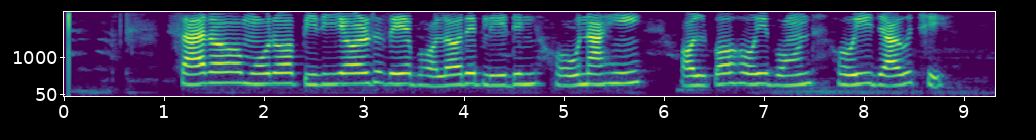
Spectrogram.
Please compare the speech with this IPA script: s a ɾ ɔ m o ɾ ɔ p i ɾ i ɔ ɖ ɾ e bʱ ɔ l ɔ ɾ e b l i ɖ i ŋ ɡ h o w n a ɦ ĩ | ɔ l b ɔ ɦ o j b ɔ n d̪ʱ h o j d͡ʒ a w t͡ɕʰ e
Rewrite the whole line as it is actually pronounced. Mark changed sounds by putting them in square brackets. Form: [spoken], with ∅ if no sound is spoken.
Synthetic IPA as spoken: s a ɾ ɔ m o ɾ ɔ p i ɾ i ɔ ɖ ɾ e bʱ ɔ l ɔ ɾ e b l i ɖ i ŋ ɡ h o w n a ɦ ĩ | ɔ l [p] ɔ ɦ o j b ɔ n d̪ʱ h o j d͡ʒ a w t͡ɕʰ [i]

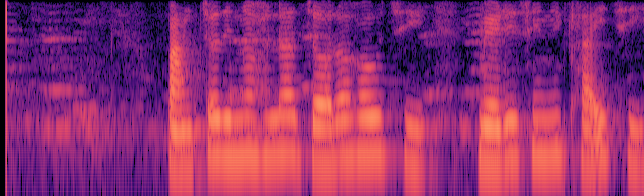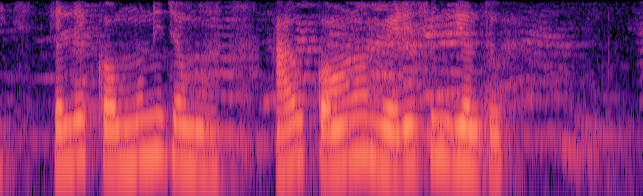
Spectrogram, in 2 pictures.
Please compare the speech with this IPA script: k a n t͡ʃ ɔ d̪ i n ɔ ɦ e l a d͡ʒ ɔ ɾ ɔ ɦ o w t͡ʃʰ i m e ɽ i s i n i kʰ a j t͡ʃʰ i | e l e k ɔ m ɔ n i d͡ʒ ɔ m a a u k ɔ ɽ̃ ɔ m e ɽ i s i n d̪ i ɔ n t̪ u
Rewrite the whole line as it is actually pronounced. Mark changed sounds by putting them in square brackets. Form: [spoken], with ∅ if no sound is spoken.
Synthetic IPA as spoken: [p] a n t͡ʃ ɔ d̪ i n ɔ ɦ e l a d͡ʒ ɔ ɾ ɔ ɦ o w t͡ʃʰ i m e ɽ i s i n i kʰ a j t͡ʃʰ i | e l e k ɔ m [u] n i d͡ʒ ɔ m a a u k ɔ ɽ̃ ɔ m e ɽ i s i n d̪ i ɔ n t̪ u

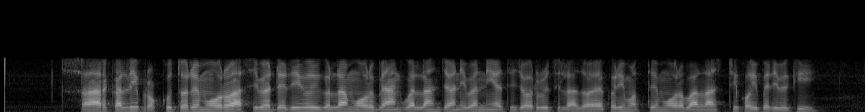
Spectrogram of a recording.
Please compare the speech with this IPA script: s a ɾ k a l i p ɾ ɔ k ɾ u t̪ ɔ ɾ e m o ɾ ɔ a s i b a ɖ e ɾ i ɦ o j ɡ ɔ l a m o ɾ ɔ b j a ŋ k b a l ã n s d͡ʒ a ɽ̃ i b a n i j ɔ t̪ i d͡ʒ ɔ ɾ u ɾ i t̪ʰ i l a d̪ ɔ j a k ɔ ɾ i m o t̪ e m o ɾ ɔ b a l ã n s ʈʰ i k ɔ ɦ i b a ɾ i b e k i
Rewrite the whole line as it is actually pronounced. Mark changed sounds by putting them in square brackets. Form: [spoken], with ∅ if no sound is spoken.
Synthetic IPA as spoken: s a ɾ k a l i p ɾ ɔ k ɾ u t̪ ɔ ɾ e m o ɾ ɔ a s i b a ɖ e ɾ i ɦ o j ɡ ɔ l a m o ɾ ɔ b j a ŋ k b a l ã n s d͡ʒ a ɽ̃ i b a n i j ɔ t̪ i d͡ʒ ɔ ɾ u ɾ i t̪ʰ i l a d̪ ɔ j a k ɔ ɾ i m [ɔ] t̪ e m o ɾ ɔ b a l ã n s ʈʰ i k ɔ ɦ i [p] a ɾ i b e k i

